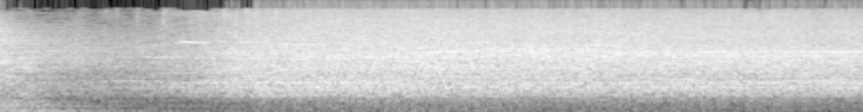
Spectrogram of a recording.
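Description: Large concert crowd cheering and applauding as a live rock song ends: the band's last notes fade in the first moment, then the applause swells up about a second in and holds steady.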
